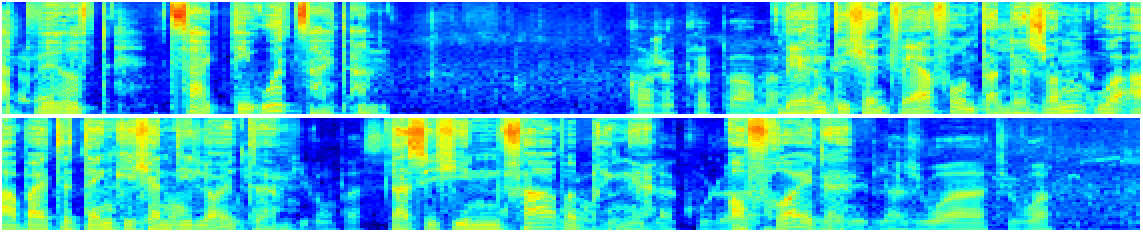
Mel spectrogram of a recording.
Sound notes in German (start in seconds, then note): none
